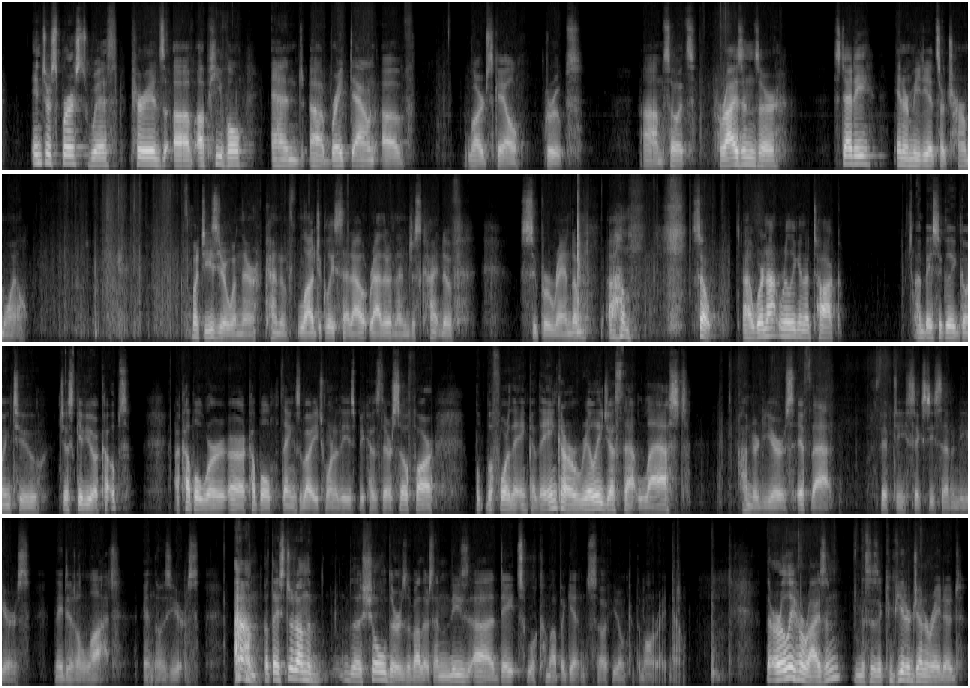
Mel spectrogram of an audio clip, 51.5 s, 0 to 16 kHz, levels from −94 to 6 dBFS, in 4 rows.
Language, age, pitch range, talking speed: English, 30-49, 110-145 Hz, 155 wpm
